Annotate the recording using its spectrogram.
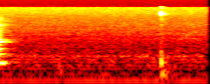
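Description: A single computer mouse click about one and a half seconds in, against quiet room tone.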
